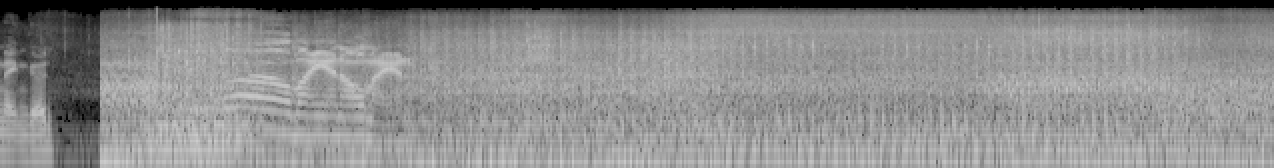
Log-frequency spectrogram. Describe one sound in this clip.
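Grain pours and hisses steadily.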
